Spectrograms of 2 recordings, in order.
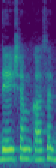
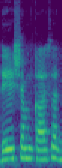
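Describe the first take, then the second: No difference in how they are said.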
